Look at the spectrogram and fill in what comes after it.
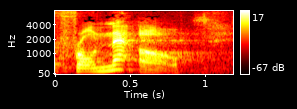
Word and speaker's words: phroneo: The word mind there is a Greek word which is pronounced in the English by the word phroneo.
